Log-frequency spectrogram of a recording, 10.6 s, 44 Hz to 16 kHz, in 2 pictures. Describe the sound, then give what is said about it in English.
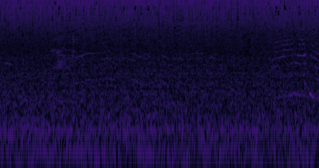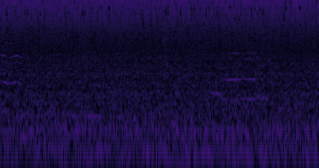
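A steady, loud roar from an airplane on approach to Kennedy Airport. It flies low over water with its wing flaps extended, and the dense rumble holds unbroken throughout. “Oh, I would say about 80 feet above water. Coming in, very smooth flight, wing flaps extended.”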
